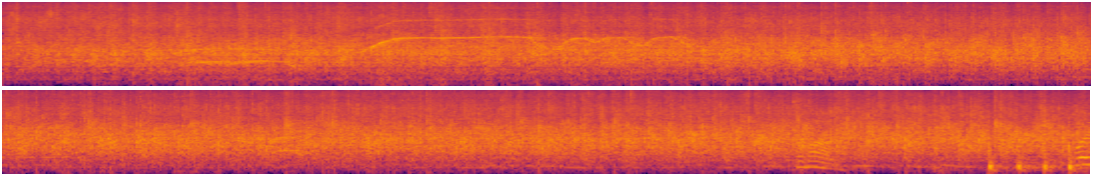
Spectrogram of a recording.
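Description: Loud, continuous applause from the audience at a school board of education meeting after a public speaker, a steady dense roar of clapping throughout, with a few voices and a brief whistle mixed in.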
